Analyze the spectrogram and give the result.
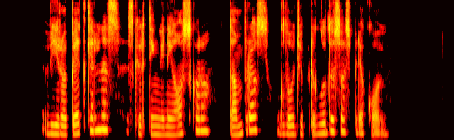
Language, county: Lithuanian, Kaunas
